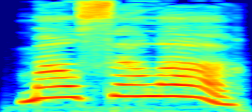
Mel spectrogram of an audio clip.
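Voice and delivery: high, loud, drawn-out scream. A narrator's reading. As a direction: scream the name for help. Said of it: "I screamed".

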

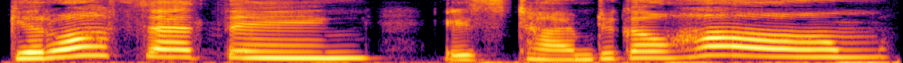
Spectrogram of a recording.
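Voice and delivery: high, loud scolding call. A narrator's reading. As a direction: call her off the ride sharply. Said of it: "call out".

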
